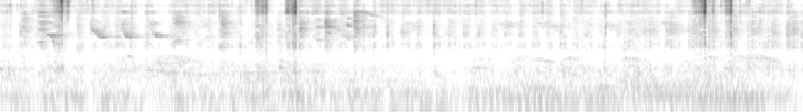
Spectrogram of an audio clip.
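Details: Guinea pig giving a quick series of about four falling whistled squeaks, each sliding downward, followed by sharp clicks and a steady low background hum.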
